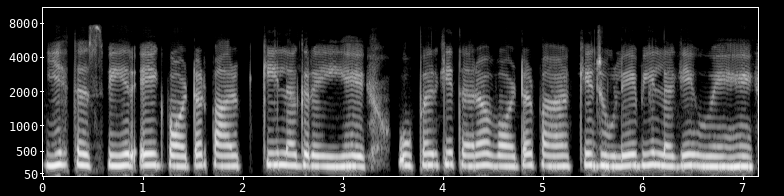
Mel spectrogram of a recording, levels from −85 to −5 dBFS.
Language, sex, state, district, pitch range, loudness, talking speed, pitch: Hindi, female, Uttar Pradesh, Etah, 200-220 Hz, -17 LUFS, 150 wpm, 210 Hz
